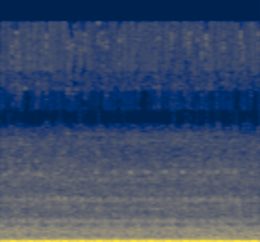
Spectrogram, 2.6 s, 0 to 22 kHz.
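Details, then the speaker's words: Used car being considered for purchase, a little low on oil: steady low idle with a hollow slap repeating about five or six times a second. The source is not identified. Engine slap noise. "This motor is a little low on oil, so I got to be quick from what it seems. But we might be buying this for 600 bucks. Got a weird slap going on."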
